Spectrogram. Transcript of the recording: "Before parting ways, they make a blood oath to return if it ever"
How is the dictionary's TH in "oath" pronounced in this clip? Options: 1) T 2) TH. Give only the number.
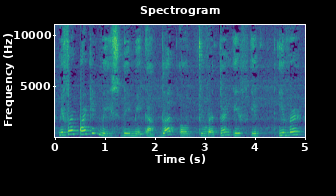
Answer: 1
